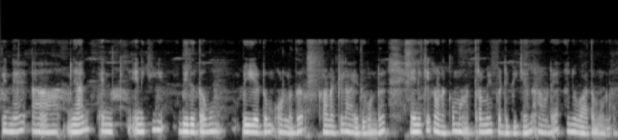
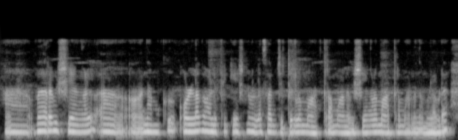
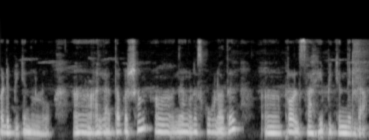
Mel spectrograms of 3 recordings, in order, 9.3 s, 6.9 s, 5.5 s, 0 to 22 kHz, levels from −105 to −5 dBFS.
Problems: constant background noise, low volume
